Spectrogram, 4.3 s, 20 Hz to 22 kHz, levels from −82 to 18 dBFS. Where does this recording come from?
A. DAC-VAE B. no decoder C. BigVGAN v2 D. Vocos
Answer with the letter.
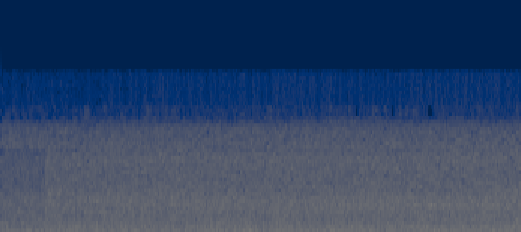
B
